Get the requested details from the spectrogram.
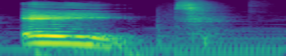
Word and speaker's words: eight: A gente tem um gh aí, mas esse GH é mudo. Olha que maravilha. Então você só tem que pronunciar eight. Eight.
